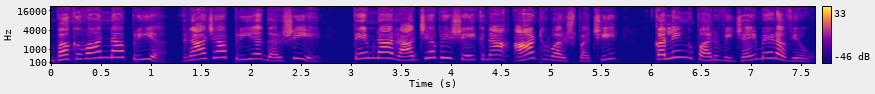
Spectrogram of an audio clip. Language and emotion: Gujarati, neutral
